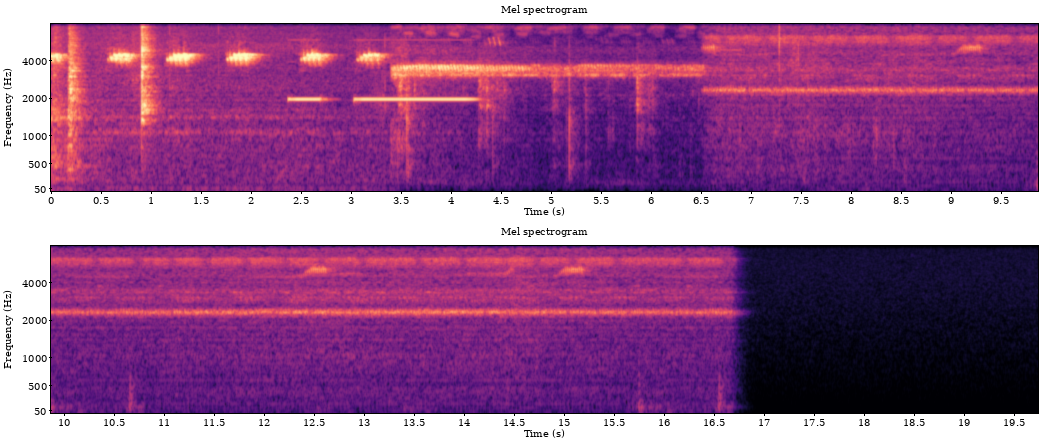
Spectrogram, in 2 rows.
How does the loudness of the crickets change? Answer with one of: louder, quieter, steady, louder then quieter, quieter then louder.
quieter.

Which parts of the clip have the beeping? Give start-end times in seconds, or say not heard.
2.4-4.3.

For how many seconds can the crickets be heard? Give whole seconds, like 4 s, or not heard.
17 s.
